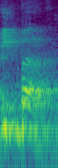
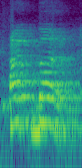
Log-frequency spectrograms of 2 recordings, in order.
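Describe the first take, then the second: First: The first vowel sounds like 'i'. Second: The first vowel sounds like 'a'. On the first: The speaker calls it wrong. "bukan Hamzah kasroh I" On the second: The speaker calls it right. "Hamzah fathah A"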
